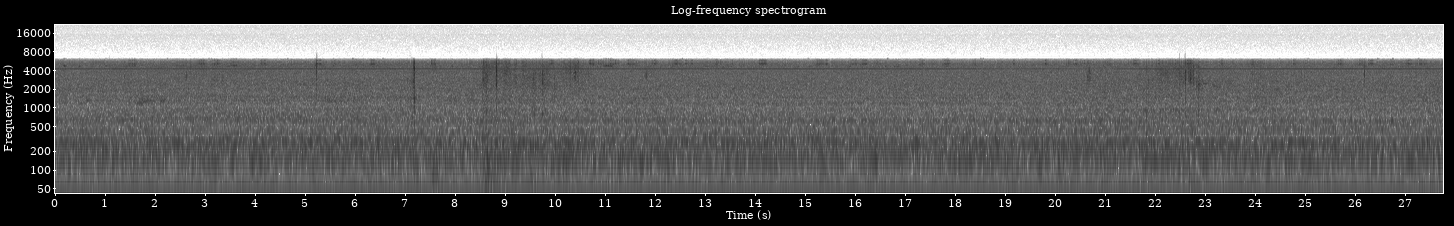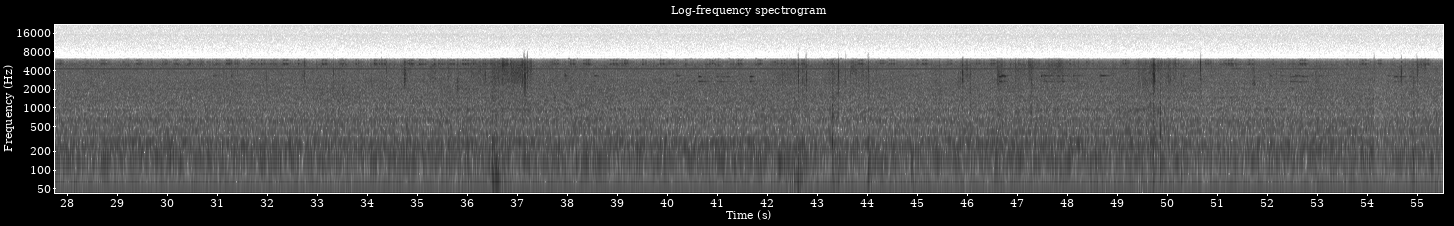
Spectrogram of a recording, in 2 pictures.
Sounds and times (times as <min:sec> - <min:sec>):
Inside, small room: 0:00.0 - 0:55.5.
